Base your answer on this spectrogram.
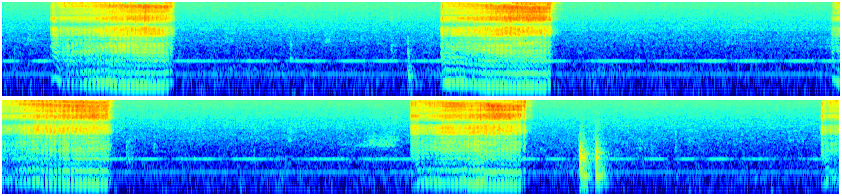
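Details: Sleeping house cat snoring: four broad, breathy noise bursts about a second long each, spaced roughly every four seconds, with a faint steady hum running underneath and a brief click near the end.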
